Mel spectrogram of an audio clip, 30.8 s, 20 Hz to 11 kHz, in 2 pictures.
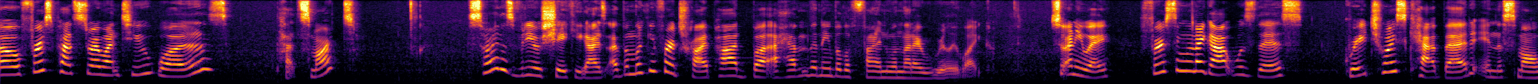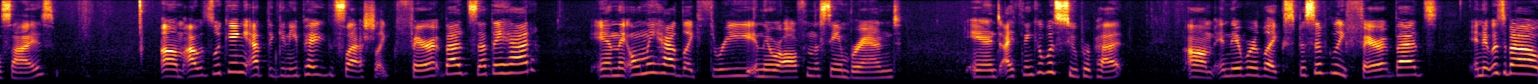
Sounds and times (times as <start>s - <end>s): Speech: 0.0s - 3.6s, 4.7s - 16.0s, 16.8s - 24.4s, 25.0s - 26.6s, 27.2s - 30.7s.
